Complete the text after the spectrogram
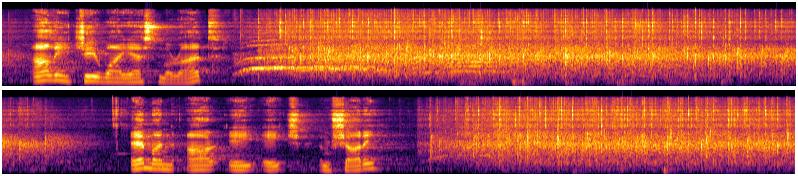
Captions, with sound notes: Ali J Y S Morad. (AUDIENCE APPLAUDING) Eman R A H Mshari. (AUDIENCE APPLAUDING)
